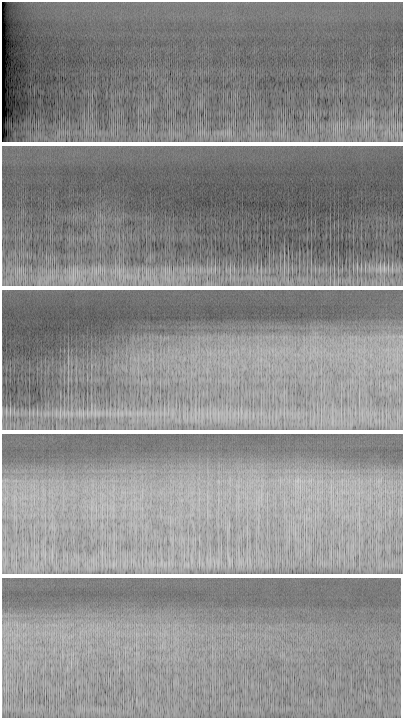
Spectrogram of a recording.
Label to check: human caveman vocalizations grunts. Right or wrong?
Wrong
